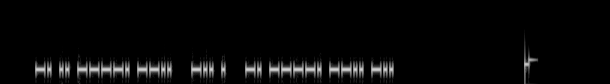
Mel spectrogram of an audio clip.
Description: Morse code, heard as a keyed tone, about 40 wpm, 700 Hz. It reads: NI9Z DE N9ZD
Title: USA Callsign DE Callsign - 4 Characters - 40wpm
